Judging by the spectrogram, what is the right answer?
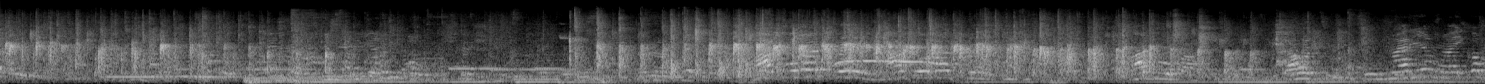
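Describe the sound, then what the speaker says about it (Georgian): Warm applause fills a school graduation ceremony for a fourth-grade class, steady clapping from a crowd with children's voices and talk mixed in throughout. "ხურვალი აპლოდისმენტები"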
